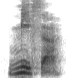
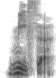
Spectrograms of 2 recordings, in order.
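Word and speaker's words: missa: So for example, misa, they give you, has two syllables, and the accent goes on the penultimate, or in this case, the first, right? So misa, misa, right? So on that I, misa.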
